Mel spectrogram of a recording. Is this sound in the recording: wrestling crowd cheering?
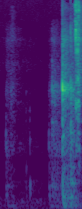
no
